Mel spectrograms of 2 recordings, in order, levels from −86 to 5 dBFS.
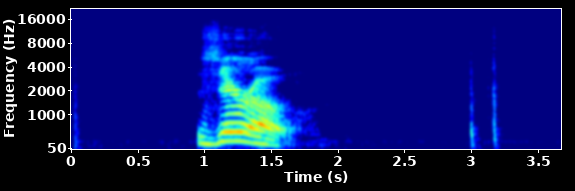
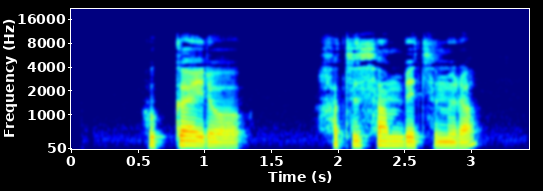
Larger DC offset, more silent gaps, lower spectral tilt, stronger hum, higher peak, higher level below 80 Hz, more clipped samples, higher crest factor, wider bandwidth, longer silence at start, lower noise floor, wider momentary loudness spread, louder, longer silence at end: neither; neither; about the same, -5.5 dB/octave vs -5 dB/octave; neither; second, -12 dBFS vs -2 dBFS; second, -82 dBFS vs -68 dBFS; neither; about the same, 20 dB vs 22 dB; first, 13.5 kHz vs 11 kHz; first, 0.95 s vs 0.6 s; first, -84 dBFS vs -60 dBFS; first, 18 LU vs 14 LU; about the same, -25 LUFS vs -24 LUFS; first, 2.05 s vs 0.4 s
